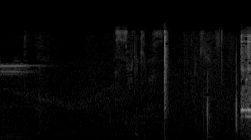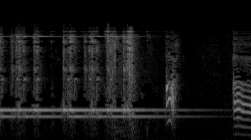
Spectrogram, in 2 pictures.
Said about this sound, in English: Ah! I can hear your cell phone ringing!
